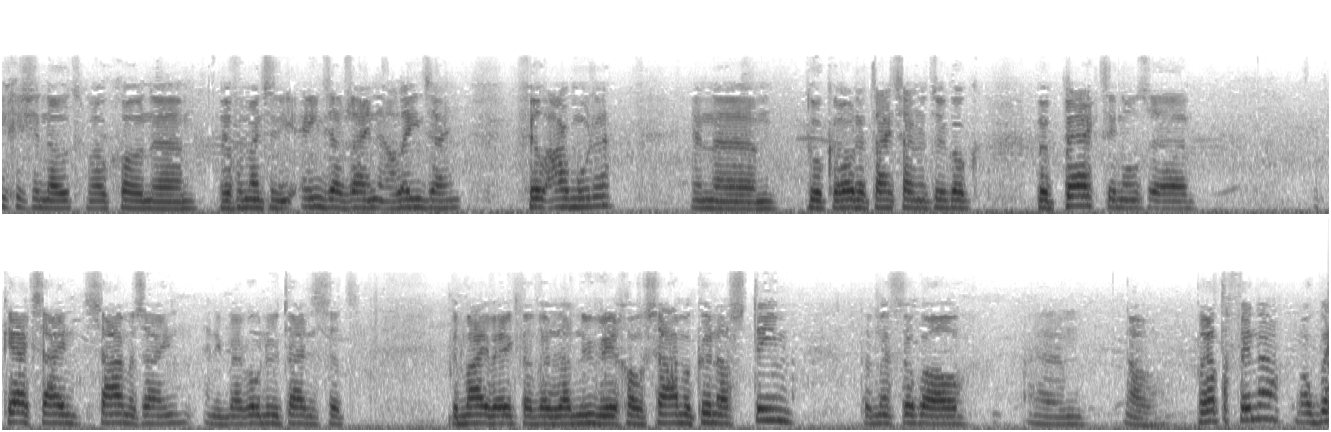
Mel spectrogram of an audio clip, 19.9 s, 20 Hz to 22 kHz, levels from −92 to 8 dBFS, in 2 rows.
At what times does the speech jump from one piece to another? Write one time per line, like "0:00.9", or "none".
0:06.0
